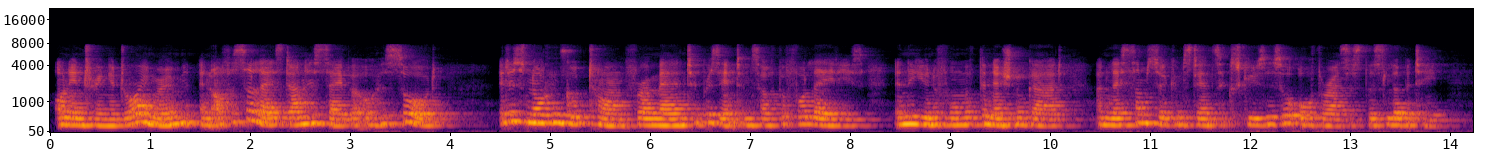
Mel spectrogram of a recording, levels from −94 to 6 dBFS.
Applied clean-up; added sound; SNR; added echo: neural separator model SepFormer DNS4.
